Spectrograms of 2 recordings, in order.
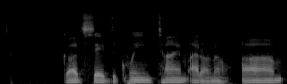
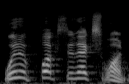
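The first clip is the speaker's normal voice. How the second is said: impatient binge-watching fan. Retold or imitated. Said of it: "And then be like".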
